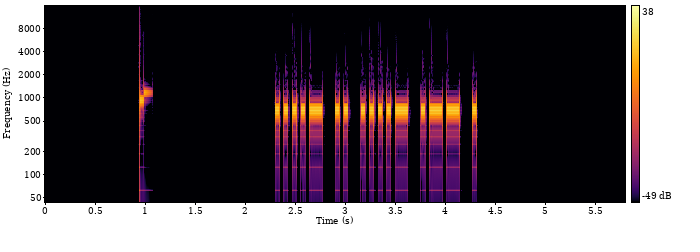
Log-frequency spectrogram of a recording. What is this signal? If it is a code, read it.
Morse code, heard as a keyed tone, about 28 wpm, 700 Hz. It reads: 4I4WE
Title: Five Challenging Letter-Number Combinations 28wpm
